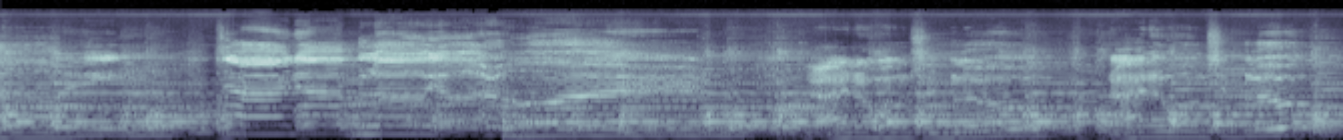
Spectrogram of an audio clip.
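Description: Banjo played as accompaniment, with a man's voice singing long held notes of the melody over it.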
